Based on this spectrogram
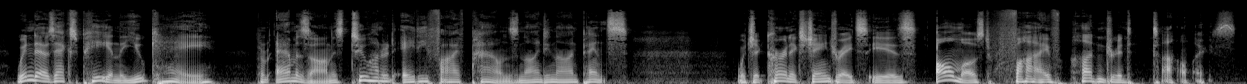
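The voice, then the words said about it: Put-on posh British accent. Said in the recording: “I'll try to do this in my best posh accent”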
